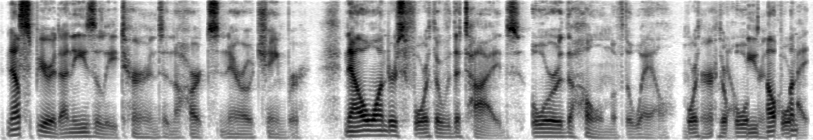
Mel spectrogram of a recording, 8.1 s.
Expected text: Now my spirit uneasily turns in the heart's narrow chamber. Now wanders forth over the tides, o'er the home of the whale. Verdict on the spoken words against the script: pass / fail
fail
